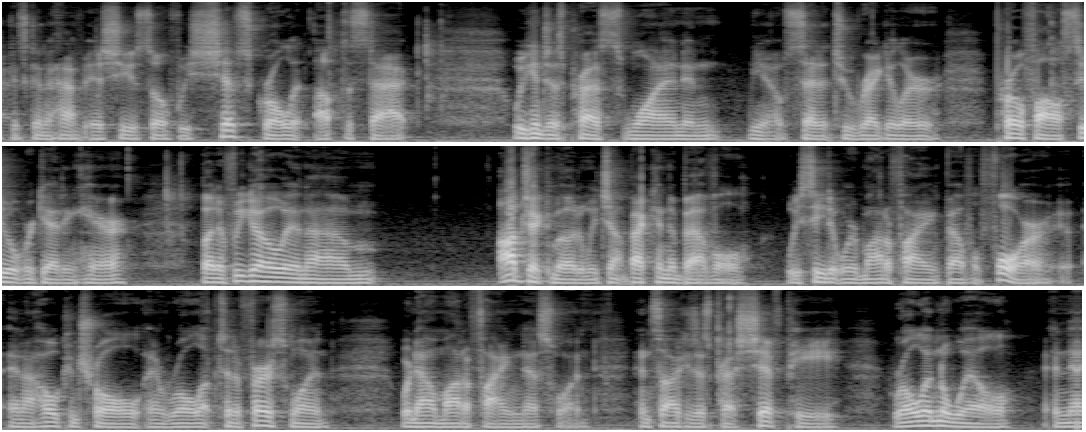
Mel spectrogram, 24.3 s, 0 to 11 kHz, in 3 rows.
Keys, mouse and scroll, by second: 0.8 shift+Num_Lock, 0.8 shift+middle click, 1.5-3.2 shift+scroll up 9, 3.7-5.0 scroll up 2, 7.8 click, 8.8 middle click, 9.4 q, 10.0 click, 15.7 ctrl+click, 16.2-17.0 ctrl+scroll up 2, 17.0 ctrl+scroll down 1, 18.0-20.3 scroll down 1, 21.0 scroll down 1, 21.6 shift+p, 22.5-23.3 scroll up 3, 23.3-24.1 scroll up 2, 24.1-24.3 scroll up 1.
